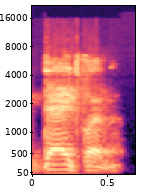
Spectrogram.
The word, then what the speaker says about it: Deaglan: Well, what we say in the business, the government name, the one that's actually on his birth certificate, passport, driver's license, is the Irish spelling, which is D-E-A-G-L-A-N, which is basically Declan, which is just a hard pronunciation of the G, so it comes across as a C.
